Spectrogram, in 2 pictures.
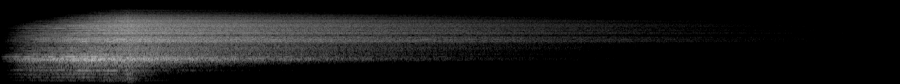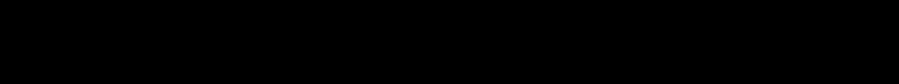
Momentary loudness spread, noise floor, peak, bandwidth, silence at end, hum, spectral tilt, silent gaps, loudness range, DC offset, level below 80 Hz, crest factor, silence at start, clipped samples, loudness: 25 LU; under -90 dBFS; -6 dBFS; 16 kHz; 12.2 s; none; 4.5 dB/octave; none; 23 LU; under 0.1%; under -90 dBFS; 24 dB; 0.1 s; under 0.1%; -22 LUFS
